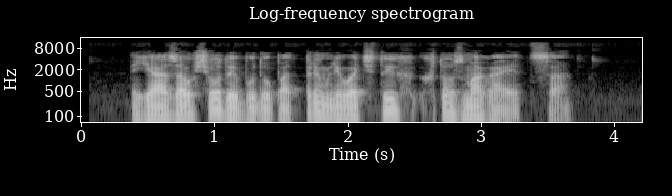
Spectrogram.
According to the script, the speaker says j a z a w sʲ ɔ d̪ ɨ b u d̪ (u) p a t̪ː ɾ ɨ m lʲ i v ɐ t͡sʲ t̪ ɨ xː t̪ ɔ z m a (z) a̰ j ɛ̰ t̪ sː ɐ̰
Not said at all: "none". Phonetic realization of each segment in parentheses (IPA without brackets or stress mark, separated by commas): u, ɣ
